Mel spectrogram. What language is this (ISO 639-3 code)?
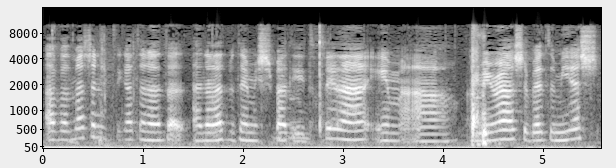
heb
